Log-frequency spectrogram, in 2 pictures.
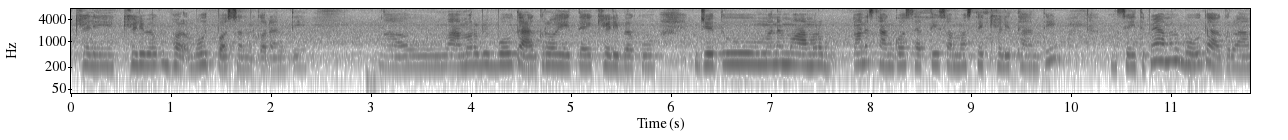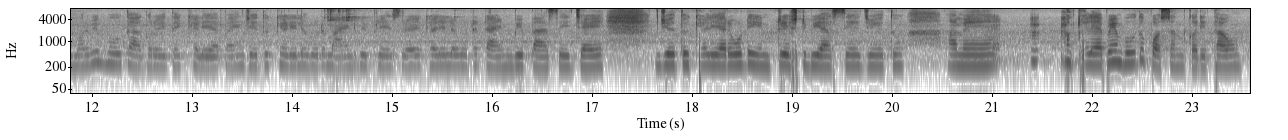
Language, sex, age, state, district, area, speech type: Odia, female, 30-45, Odisha, Sundergarh, urban, spontaneous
